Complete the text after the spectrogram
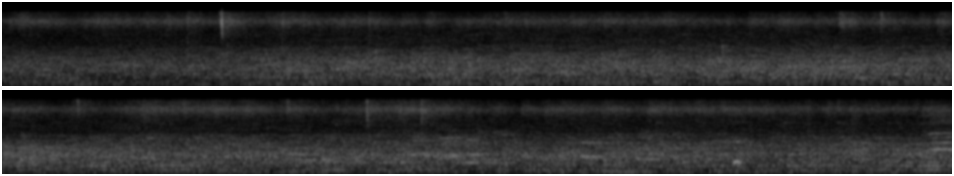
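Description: A shallow river rushes and splashes over rocks.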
